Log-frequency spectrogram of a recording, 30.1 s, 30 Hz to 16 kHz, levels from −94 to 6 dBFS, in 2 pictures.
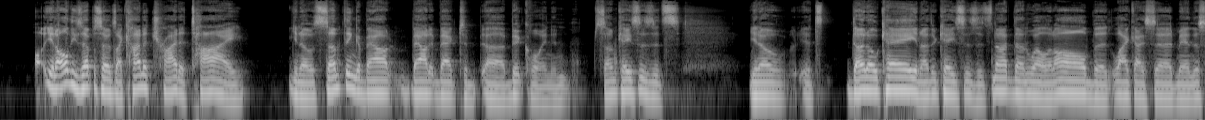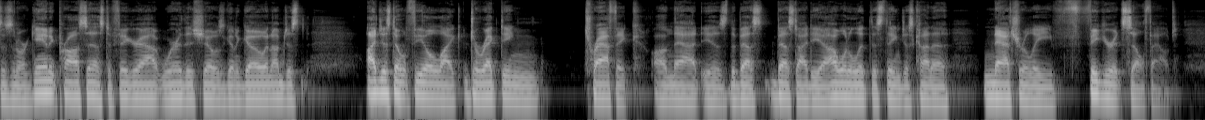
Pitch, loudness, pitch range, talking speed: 105 Hz, -26 LUFS, 95-120 Hz, 175 wpm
